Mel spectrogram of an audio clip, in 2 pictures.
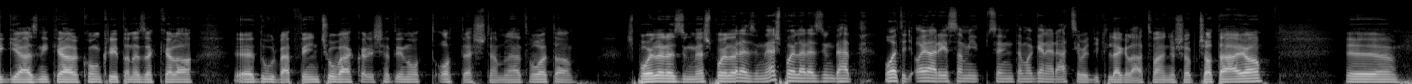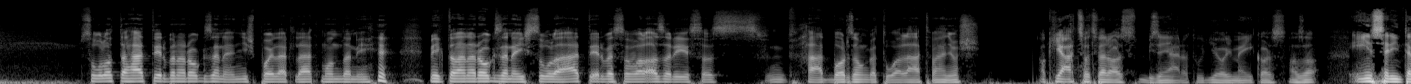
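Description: A section at the wrong speed runs from 7.36 to 10.79 s in this speech recording. Across that stretch the audio plays about 1.18 times too fast, so pitch and pace rise together: the voice jumps up by roughly three semitones and sounds hurried, then drops back to normal at 10.79 s. The likely cause is that this segment was played back or edited against the wrong clock rate.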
